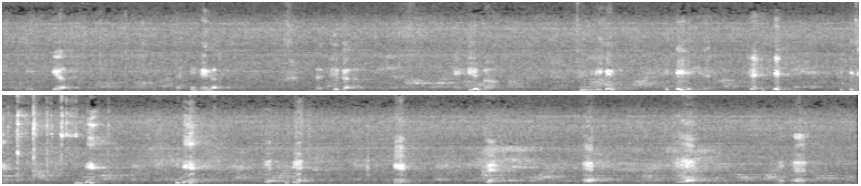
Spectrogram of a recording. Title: The hiccup kid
